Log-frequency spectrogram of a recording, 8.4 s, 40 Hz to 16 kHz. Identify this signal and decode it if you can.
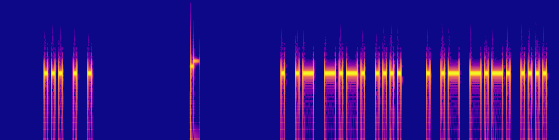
Morse code, heard as a keyed tone, about 22 wpm, 700 Hz. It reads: SEE EACH EACH
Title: Top 100 Words Repeated 22wpm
